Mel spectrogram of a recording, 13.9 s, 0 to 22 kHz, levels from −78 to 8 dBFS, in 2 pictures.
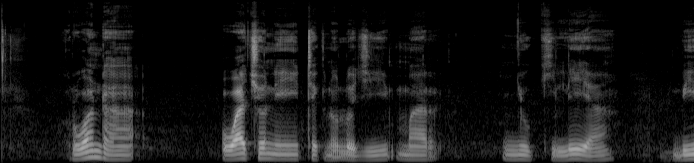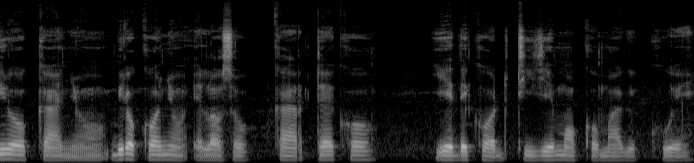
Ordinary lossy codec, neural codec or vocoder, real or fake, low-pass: none; none; real; none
